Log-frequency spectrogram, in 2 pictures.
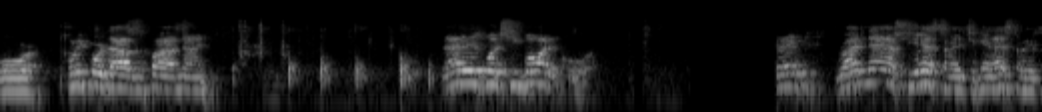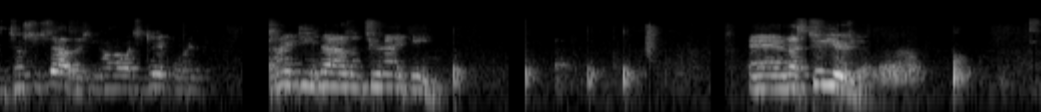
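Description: A middle-aged man speaks clearly and steadily, as if explaining to a class.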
